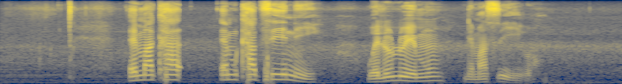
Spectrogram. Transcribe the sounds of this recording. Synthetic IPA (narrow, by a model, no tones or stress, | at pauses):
em̩kʰat͡sʰini | welulwimu | nɛmasiːk̬ɔ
